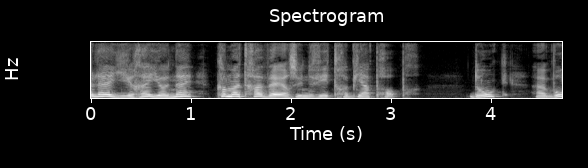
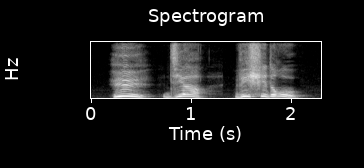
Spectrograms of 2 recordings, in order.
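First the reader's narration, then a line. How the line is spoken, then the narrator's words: Crowd shouting. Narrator (French): Les gens criaient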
